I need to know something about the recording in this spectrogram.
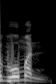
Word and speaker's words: woman: An elderly unmarried वुमन, WOMAN हो तो इसकी जो उच्चारण है वो वुमन होता है, WOMEN हो तो इसको विमेन बोला जाता है बेटे।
